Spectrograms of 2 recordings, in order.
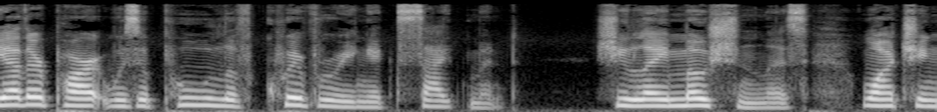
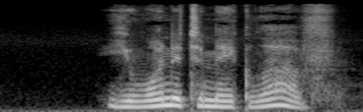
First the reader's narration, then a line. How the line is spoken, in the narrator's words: Rhoda whispered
